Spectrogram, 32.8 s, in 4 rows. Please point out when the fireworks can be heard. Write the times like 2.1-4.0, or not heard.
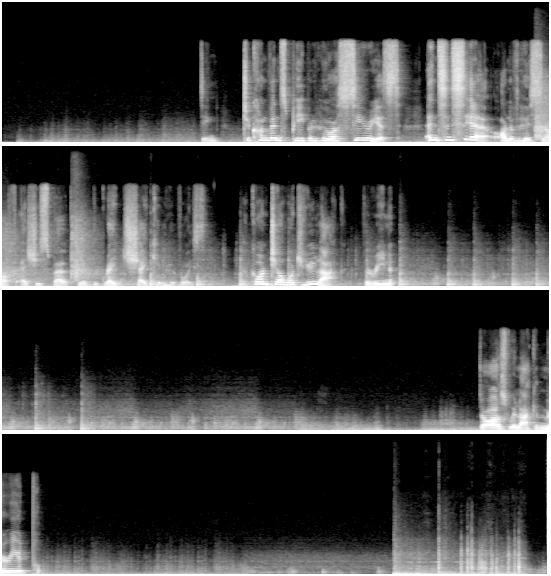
8.0-17.9, 30.4-32.7.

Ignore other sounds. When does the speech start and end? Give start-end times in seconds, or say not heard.
3.0-11.2, 11.8-14.1, 23.6-25.2.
